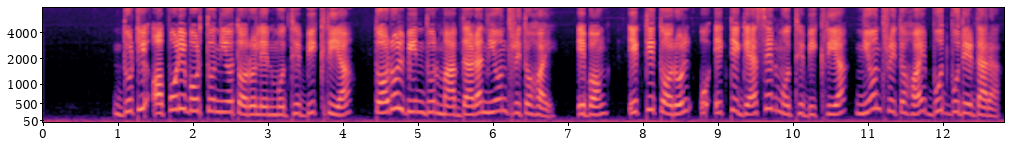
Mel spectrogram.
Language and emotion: Bengali, neutral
